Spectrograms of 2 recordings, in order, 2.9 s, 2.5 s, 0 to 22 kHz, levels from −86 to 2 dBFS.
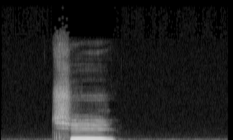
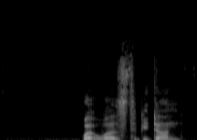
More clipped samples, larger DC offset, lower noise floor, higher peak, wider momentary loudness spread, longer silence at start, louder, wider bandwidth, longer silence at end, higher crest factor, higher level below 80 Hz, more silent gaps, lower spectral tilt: neither; neither; second, -56 dBFS vs -81 dBFS; first, -8 dBFS vs -24 dBFS; first, 22 LU vs 5 LU; second, 0.65 s vs 1.05 s; first, -18 LUFS vs -43 LUFS; about the same, 17 kHz vs 15.5 kHz; first, 1.5 s vs 0.2 s; second, 16 dB vs 22 dB; first, -56 dBFS vs -80 dBFS; neither; about the same, -3.5 dB/octave vs -3.5 dB/octave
